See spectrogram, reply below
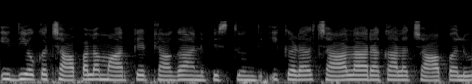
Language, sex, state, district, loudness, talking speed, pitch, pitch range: Telugu, female, Andhra Pradesh, Srikakulam, -26 LUFS, 125 wpm, 210 Hz, 200-225 Hz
